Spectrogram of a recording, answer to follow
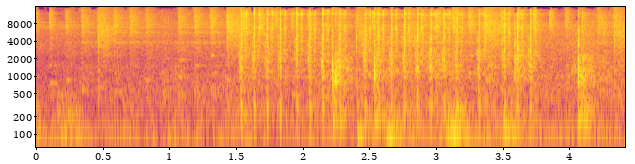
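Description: Paintball markers firing rapid strings of shots, a fast run of sharp pops that grows denser about halfway through.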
